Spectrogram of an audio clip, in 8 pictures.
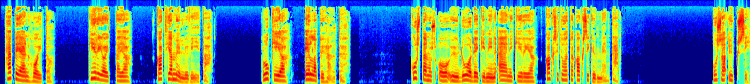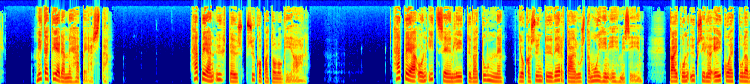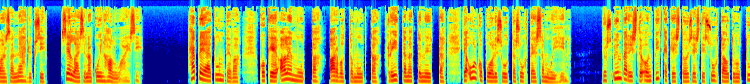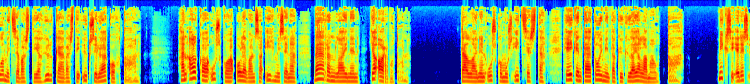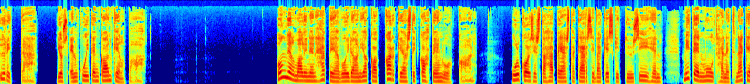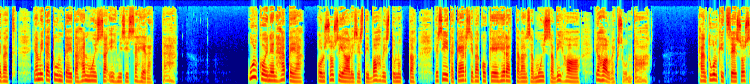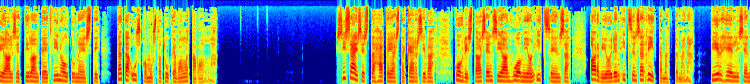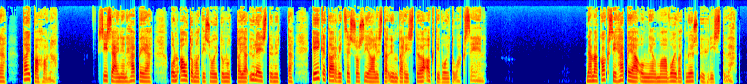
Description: Häpeän hoito – Ljudbok – Laddas ner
